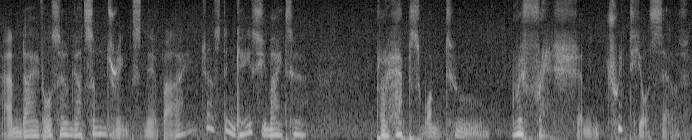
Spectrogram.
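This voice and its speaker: A man playing a devoted, polite butler in an ASMR roleplay, speaking softly and hesitantly with courteous formality, often slipping toward a whisper. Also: on the low side, huge pitch swings, slow pace, gravelly, noisy background, full character voice. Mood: courteous, warm. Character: devoted, affectionate, polite male butler comforting his companion. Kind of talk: ASMR roleplay, intimate personal attention.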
